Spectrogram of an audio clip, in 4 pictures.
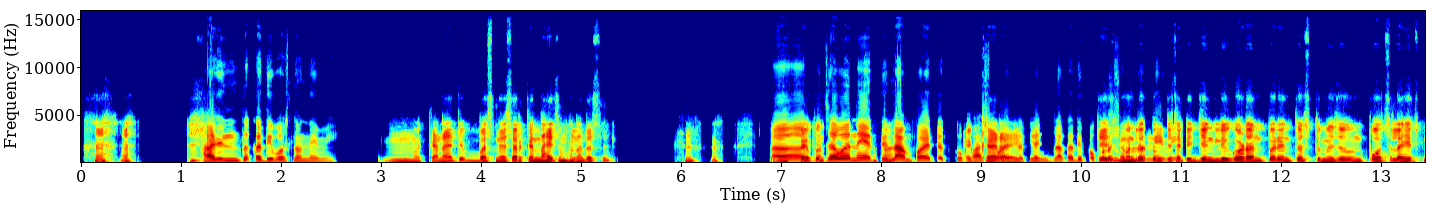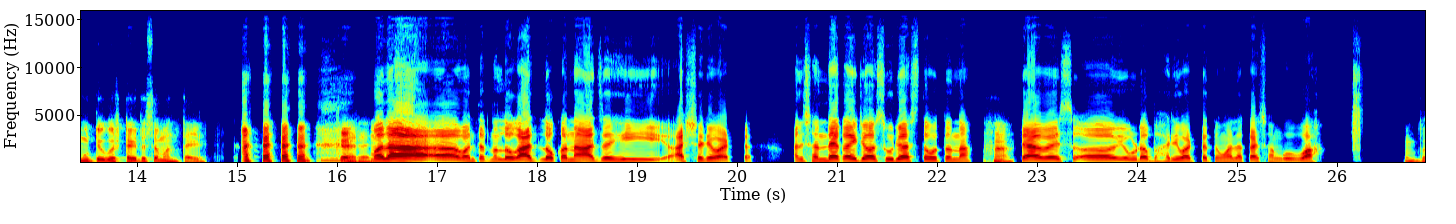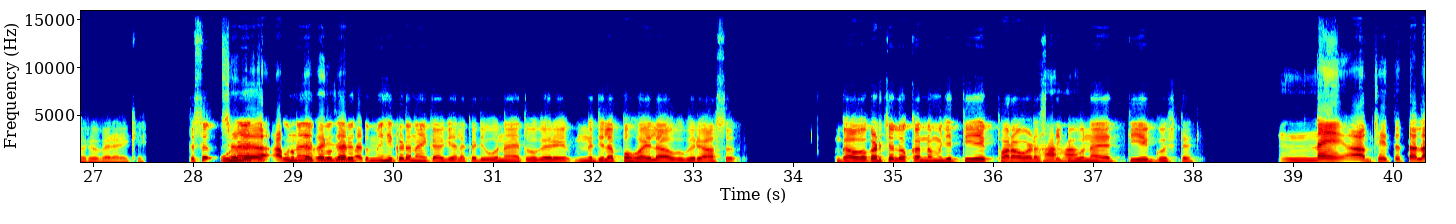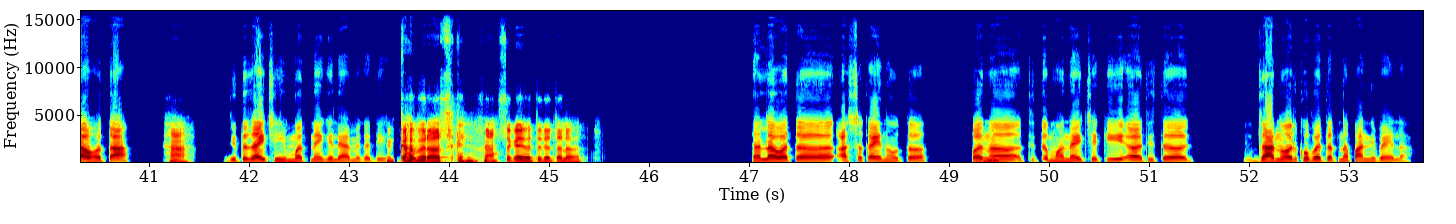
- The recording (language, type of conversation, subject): Marathi, podcast, तुम्ही लहानपणी घराबाहेर निसर्गात कोणते खेळ खेळायचात?
- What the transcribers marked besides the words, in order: chuckle; other background noise; laughing while speaking: "नाहीच म्हणा तसं"; tapping; chuckle; laugh; laughing while speaking: "का बरं? असं काय असं काय"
